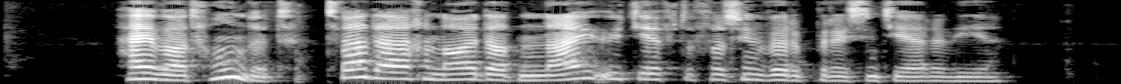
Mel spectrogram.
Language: Western Frisian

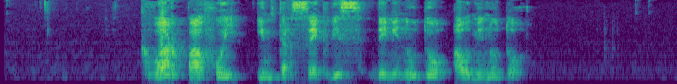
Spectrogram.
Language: Esperanto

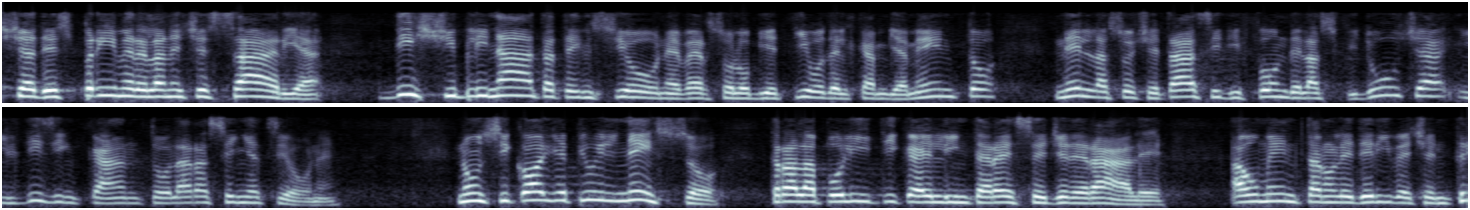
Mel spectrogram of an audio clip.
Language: Italian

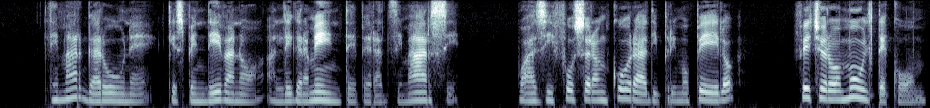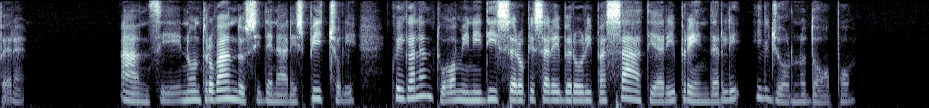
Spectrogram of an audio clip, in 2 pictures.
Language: Italian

